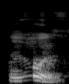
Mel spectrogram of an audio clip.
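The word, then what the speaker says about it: lose: Stand দাঁড়ানো, seat বসা, পড়া, স্টপ থামা, উইন জয়লাভ করা, লুজ হারা, লুজ এখানে যেই এসটা আসছে এটা আমাদের জয়ের মতন হবে, মানে বর্গীয় জ না, একটু অন্তুস্থ জ টাইপের হবে, লুজ হারা মানে হালকা জ, লুজ হারা।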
